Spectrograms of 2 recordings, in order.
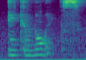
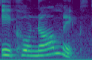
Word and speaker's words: economics: Economics. Economics, đó, trong tiếng Anh thì nó là nomics. Anh Mỹ là economics. Economics, anh Mỹ là nammics, anh là nomics. Muốn cái gì cũng được.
